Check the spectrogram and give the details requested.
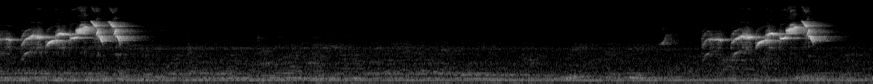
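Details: Double-collared seedeater singing the 'tui tui zero zero' song style: two quick bursts of high, twittering, rising notes about six seconds apart, with quiet low hum between them.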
